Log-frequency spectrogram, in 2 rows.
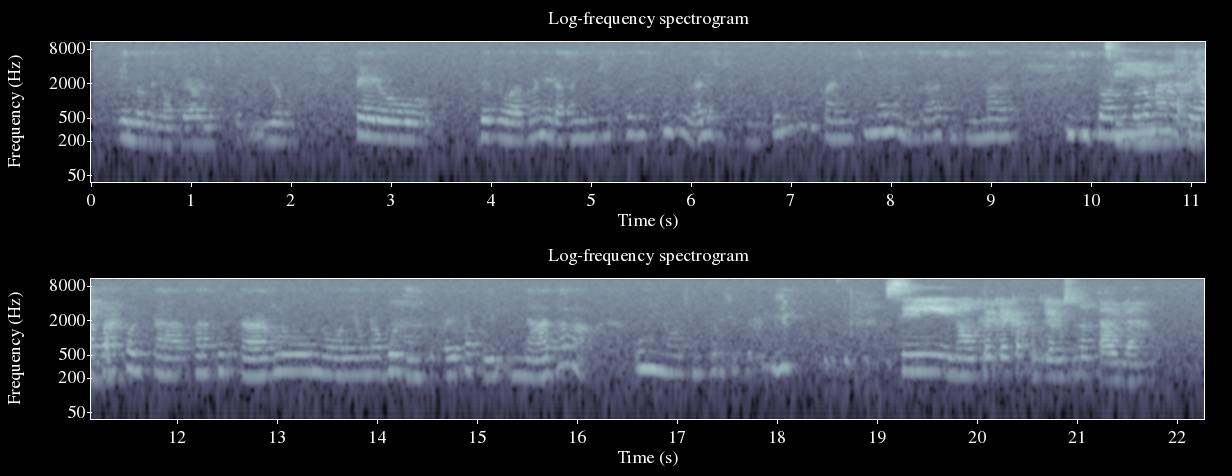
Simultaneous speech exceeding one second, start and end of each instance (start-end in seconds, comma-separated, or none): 10.1-11.4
